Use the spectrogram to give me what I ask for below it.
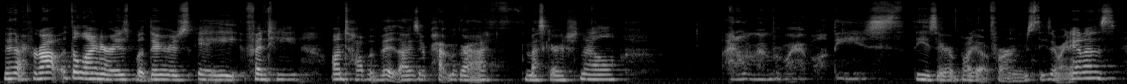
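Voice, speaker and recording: A young woman chatting casually to her camera at home, rambling with fillers and dropping into whispered asides, her voice a little raspy. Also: a little high, fairly bright tone. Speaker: vlogger.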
